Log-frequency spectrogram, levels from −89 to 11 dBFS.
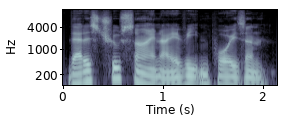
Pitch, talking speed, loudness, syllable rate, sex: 100 Hz, 225 wpm, -17 LUFS, 4.9 syllables/s, male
